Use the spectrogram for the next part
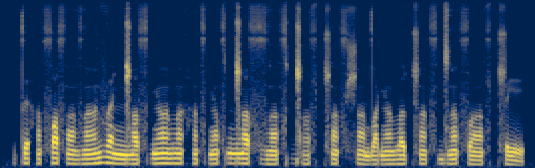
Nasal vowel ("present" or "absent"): present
